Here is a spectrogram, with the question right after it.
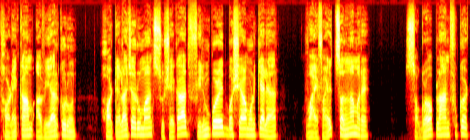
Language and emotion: Goan Konkani, sad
